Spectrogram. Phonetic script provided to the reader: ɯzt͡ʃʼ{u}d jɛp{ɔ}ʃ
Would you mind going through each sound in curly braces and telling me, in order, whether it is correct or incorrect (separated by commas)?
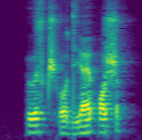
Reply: incorrect, correct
